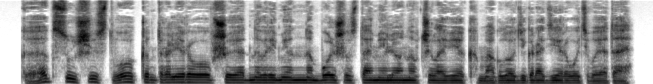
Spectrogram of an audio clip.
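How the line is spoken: Mumbling. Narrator (Russian): пробормотал ректор

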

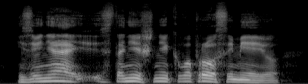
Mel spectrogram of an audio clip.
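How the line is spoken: Quiet question. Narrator (Russian): Дементий тихо спросил

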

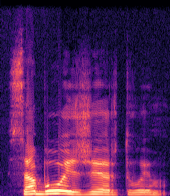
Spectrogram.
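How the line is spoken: Gloomy son's reply. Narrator (Russian): мрачно ответил сынок

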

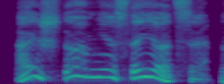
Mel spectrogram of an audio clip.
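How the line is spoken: Bitter exclamation. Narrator (Russian): с горечью воскликнула та

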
